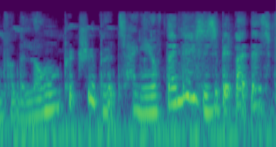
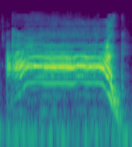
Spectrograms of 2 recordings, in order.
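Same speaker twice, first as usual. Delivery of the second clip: a sudden, much higher, much louder yelp; scream; 16 dB louder than usual. A narrator's reading. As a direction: let out a terrified full-throated scream. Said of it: "he screamed".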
